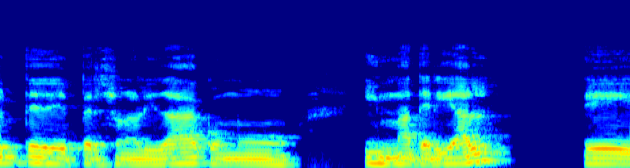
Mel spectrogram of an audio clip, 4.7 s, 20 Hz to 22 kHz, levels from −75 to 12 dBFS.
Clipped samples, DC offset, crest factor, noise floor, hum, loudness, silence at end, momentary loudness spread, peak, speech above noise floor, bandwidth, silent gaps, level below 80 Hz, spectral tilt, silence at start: under 0.1%; under 0.1%; 14 dB; -86 dBFS; none; -20 LUFS; 0 s; 10 LU; -6 dBFS; 68 dB; 8.4 kHz; none; -46 dBFS; -8.5 dB/octave; 0 s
